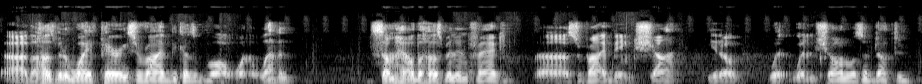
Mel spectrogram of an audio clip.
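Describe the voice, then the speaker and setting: A man's voice: on the low side, expressive, normal speed, darkish tone, highs cut off. A man streaming a game, chatting casually, rambling and laughing often. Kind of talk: casual gameplay chat.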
